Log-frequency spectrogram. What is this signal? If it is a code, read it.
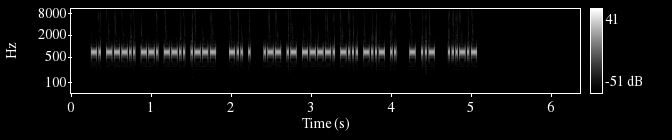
Morse code, heard as a keyed tone, about 52 wpm, 700 Hz. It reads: N8GZJ DE WA9BXI TU <SK>
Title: K1USN SST QSO Practice 50wpm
